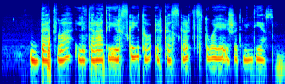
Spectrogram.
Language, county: Lithuanian, Kaunas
